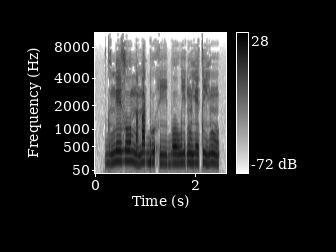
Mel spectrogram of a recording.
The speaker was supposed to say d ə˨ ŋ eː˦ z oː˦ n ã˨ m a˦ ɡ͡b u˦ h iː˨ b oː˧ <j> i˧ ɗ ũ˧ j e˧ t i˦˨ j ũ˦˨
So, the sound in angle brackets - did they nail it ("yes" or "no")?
no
